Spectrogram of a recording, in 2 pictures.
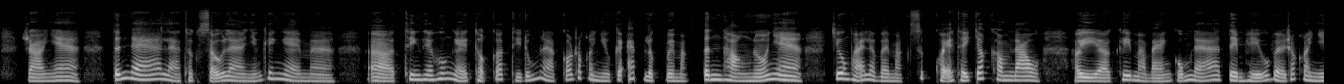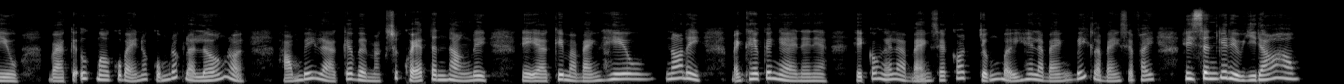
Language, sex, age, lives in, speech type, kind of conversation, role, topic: Vietnamese, female, 25-29, Vietnam, conversation, podcast, host, Bạn cân nhắc những gì khi quyết định nghỉ việc ổn định để theo đuổi ước mơ dài hạn?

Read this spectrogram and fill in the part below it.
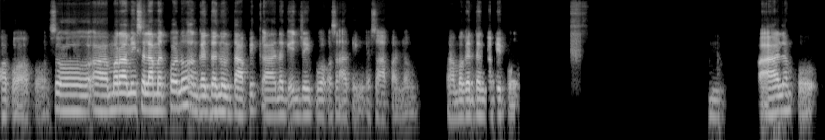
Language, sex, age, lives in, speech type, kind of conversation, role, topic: Filipino, male, 25-29, Philippines, conversation, unstructured, none, Ano ang papel ng mga larong bidyo sa paghubog ng kakayahang mag-isip nang mapanuri ng mga kabataan?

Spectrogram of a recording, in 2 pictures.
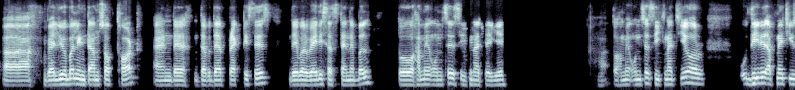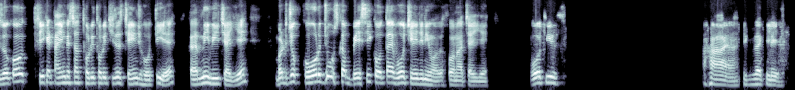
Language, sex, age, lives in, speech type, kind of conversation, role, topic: Hindi, male, 30-34, India, conversation, podcast, guest, Aapke parivaar ki koi khaas parampara kya hai, aur yeh kabse aur kaise shuru hui?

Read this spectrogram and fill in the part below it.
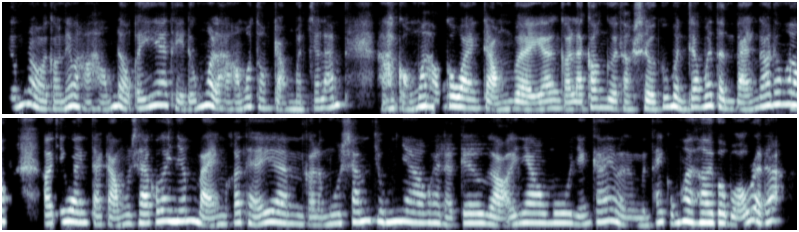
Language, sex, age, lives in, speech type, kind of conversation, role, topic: Vietnamese, female, 25-29, Vietnam, conversation, advice, user, Làm thế nào để đối mặt với áp lực phải mua theo xu hướng để hòa nhập với bạn bè?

